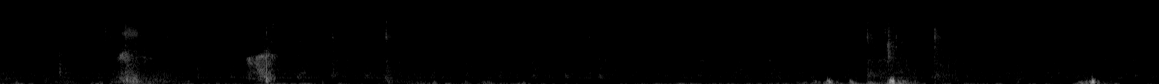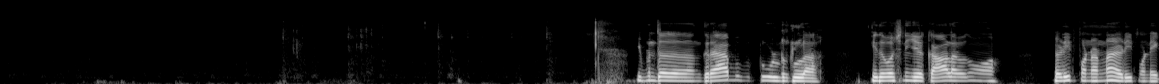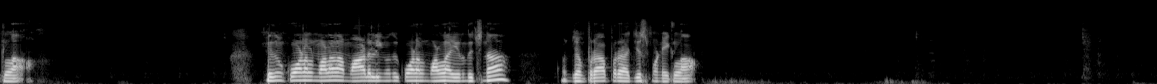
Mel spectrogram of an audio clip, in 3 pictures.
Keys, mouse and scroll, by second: 0.0 shift+click, 0.6 scroll down 1, 0.7 middle click, 1.1 scroll up 1, 1.3 shift+middle click, 1.7-2.7 scroll up 1, 2.7-8.9 drag, 8.9 middle click, 9.7-12.8 shift+drag, 14.5 scroll down 1, 14.5-17.1 middle drag, 17.1 scroll down 2, 17.3 middle click, 17.6-18.5 scroll up 1, 18.5-23.7 drag, 23.7-24.7 middle drag, 24.7 click, 25.5 shift+middle click, 26.3 click, 27.2 scroll down 2, 27.5 middle click, 27.9-28.4 scroll up 2, 28.4 click, 29.1-30.2 middle drag, 30.2 scroll up 1, 30.5 shift+middle click, 31.3-34.7 drag.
